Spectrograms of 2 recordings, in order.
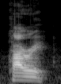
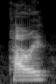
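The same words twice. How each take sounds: The two takes are said the same way.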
